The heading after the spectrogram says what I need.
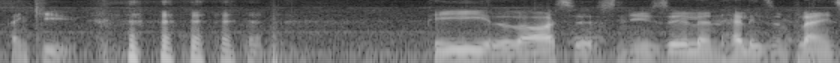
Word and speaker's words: Pilatus: Zapud, let me know it is pronounced Pilatus. Thank you. Pilatus.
